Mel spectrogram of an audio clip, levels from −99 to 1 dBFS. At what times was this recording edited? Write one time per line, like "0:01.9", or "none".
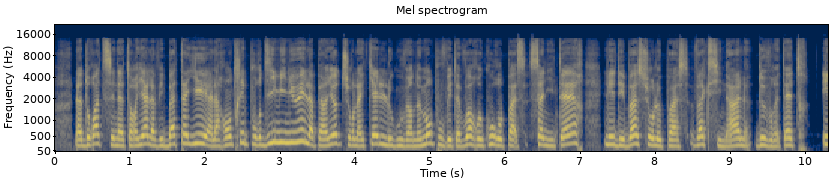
none

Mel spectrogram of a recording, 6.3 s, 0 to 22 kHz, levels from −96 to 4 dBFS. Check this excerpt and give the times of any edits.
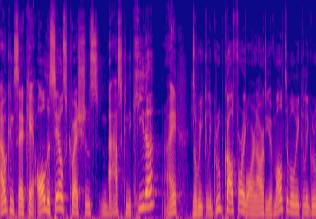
0:02.2
0:03.9
0:04.9
0:05.3

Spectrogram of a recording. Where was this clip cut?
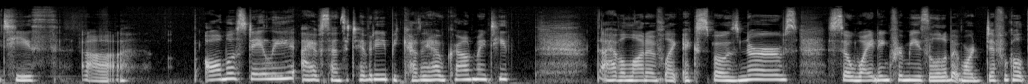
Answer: none

